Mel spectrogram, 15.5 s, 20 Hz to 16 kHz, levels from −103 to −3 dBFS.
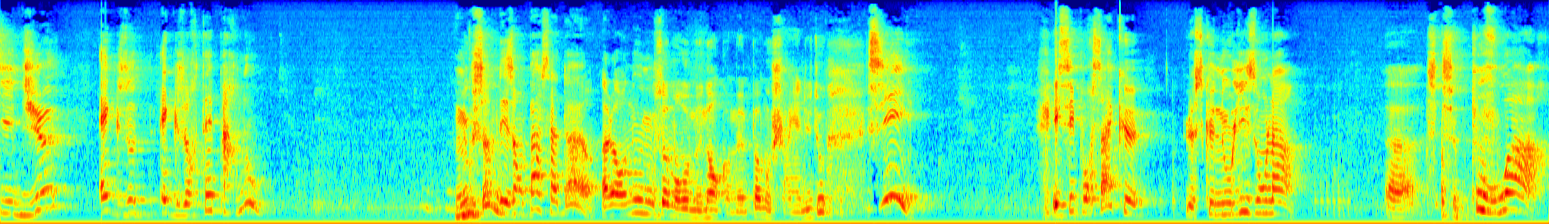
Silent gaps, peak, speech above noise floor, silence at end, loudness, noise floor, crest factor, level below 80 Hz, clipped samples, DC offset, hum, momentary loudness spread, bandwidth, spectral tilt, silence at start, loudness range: none; 0 dBFS; 29 dB; 0 s; -18 LUFS; -48 dBFS; 20 dB; -68 dBFS; under 0.1%; 5%; none; 10 LU; 16 kHz; -2 dB/octave; 0 s; 4 LU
